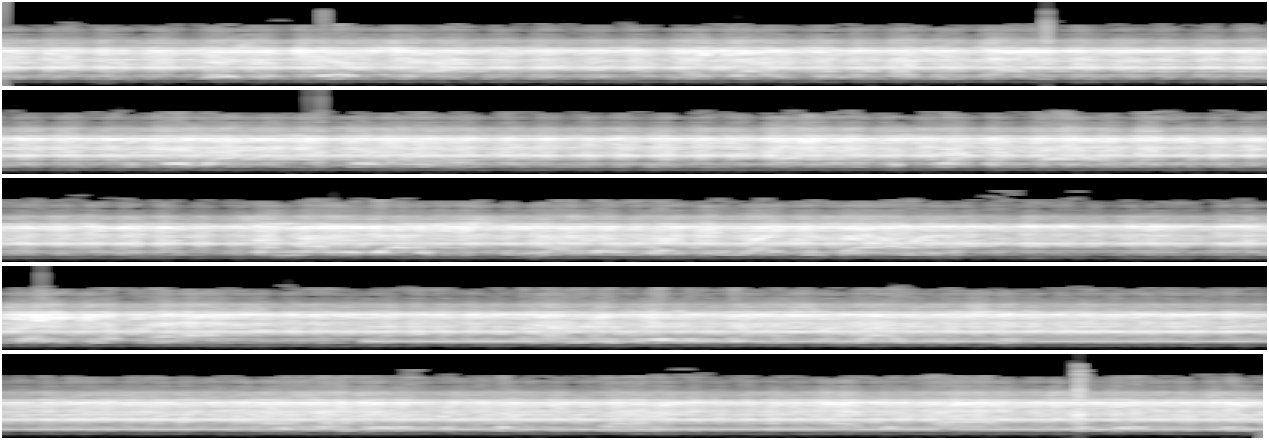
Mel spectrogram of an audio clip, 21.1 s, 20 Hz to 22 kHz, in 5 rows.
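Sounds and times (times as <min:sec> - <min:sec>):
radio static with high whistle: 0:00.6 - 0:06.0, 0:06.8 - 0:08.1, 0:09.2 - 0:21.0
low steady tone: 0:13.8 - 0:20.9.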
